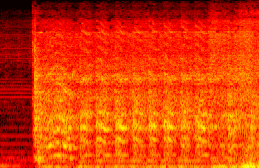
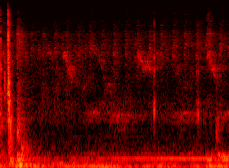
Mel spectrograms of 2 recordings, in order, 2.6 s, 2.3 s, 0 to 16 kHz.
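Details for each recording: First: Jeep Cherokee, dormant eight years, running after an oil and fuel change: catches after a brief crank and settles to a steady idle with a faint hiss and odd whistle. Missing vacuum lines are suspected; the alternator charged above 13 V. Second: Jeep Cherokee dormant 8 years, fresh four and a half gallons of fuel added: key on brings clicks and a faint steady hum of the fuel pump priming, repeated a couple of times; pump working.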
